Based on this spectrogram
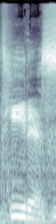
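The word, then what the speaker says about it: Tidus: And yeah, by the way guys, it is Tetus. As a matter of fact, even though for some even though it's like spelled Titus, it it is Tetus apparently.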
